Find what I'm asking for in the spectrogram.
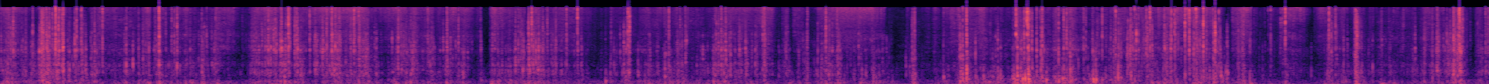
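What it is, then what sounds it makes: Paper bag crinkled. A medium-sized, empty brown kraft paper fast-food bag with a green print is held in both hands and crinkled and rubbed with the fingers. The result is a steady, bright crackling and crinkling rustle, broken by brief quiet gaps between handfuls.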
